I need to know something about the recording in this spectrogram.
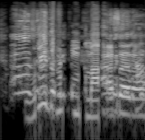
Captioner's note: laughing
